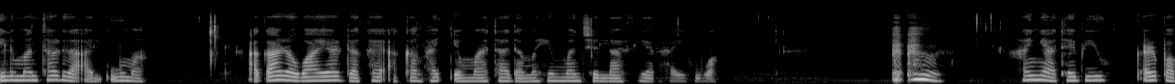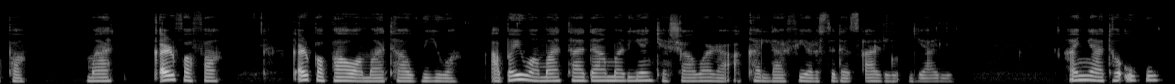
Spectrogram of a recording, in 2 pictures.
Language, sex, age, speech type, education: Hausa, female, 46-60, spontaneous, tertiary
